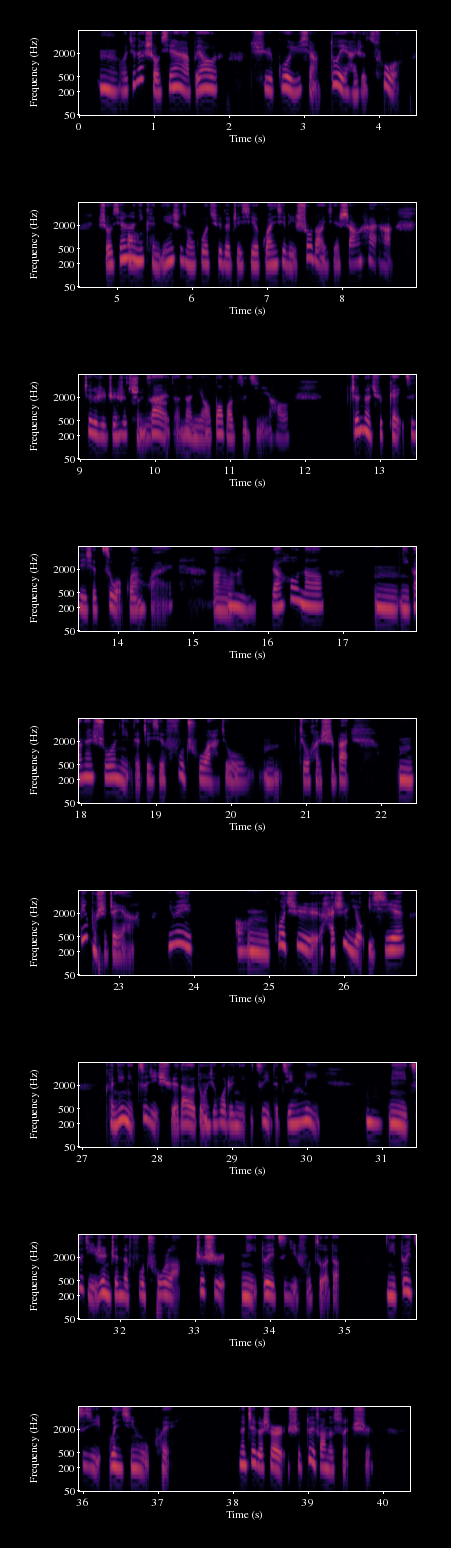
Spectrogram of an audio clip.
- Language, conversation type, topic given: Chinese, advice, 过去恋情失败后，我为什么会害怕开始一段新关系？
- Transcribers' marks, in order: none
